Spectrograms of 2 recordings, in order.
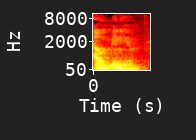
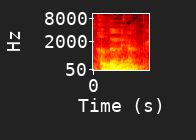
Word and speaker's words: aluminium: I use words like rubbish, and I still pronounce aluminium the right way as aluminium and not aluminum.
